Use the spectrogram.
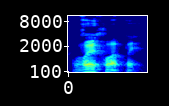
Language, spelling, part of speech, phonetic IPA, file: Russian, выхлопы, noun, [ˈvɨxɫəpɨ], Ru-выхлопы.ogg
- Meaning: nominative/accusative plural of вы́хлоп (výxlop)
